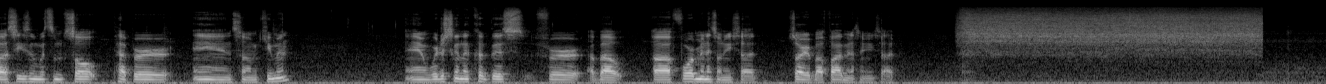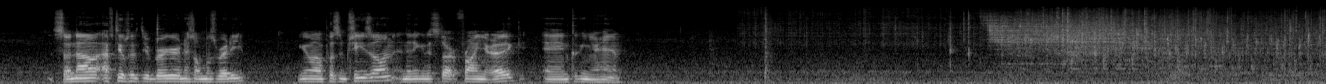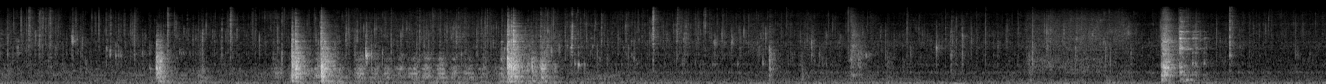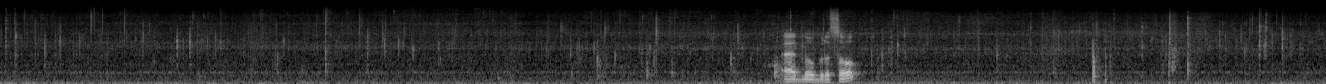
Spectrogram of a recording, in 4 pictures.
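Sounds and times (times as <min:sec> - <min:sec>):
food sizzling in a pan: 0:09.6 - 0:12.6, 0:20.6 - 0:53.0.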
